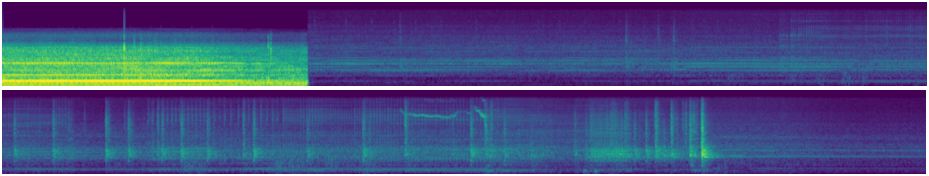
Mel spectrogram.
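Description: Vehicle engine idling close by, a loud steady hum that cuts off abruptly about four seconds in. After that there are only faint handling rustles and scattered light clicks, with one short high chirp near the middle.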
